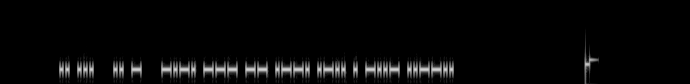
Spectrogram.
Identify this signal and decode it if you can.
Morse code, heard as a keyed tone, about 37 wpm, 700 Hz. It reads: IS IT COMPLEX?
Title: Sentences from Top 1000 Words - Review Part 6 - 40wpm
